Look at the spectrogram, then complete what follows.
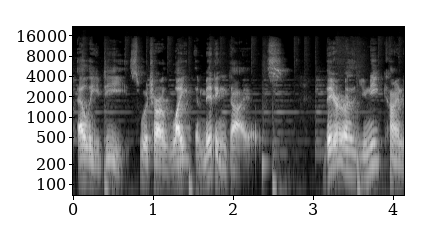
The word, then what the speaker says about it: diode: was in the pipe a diode rhymes with my ode is a fancy word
